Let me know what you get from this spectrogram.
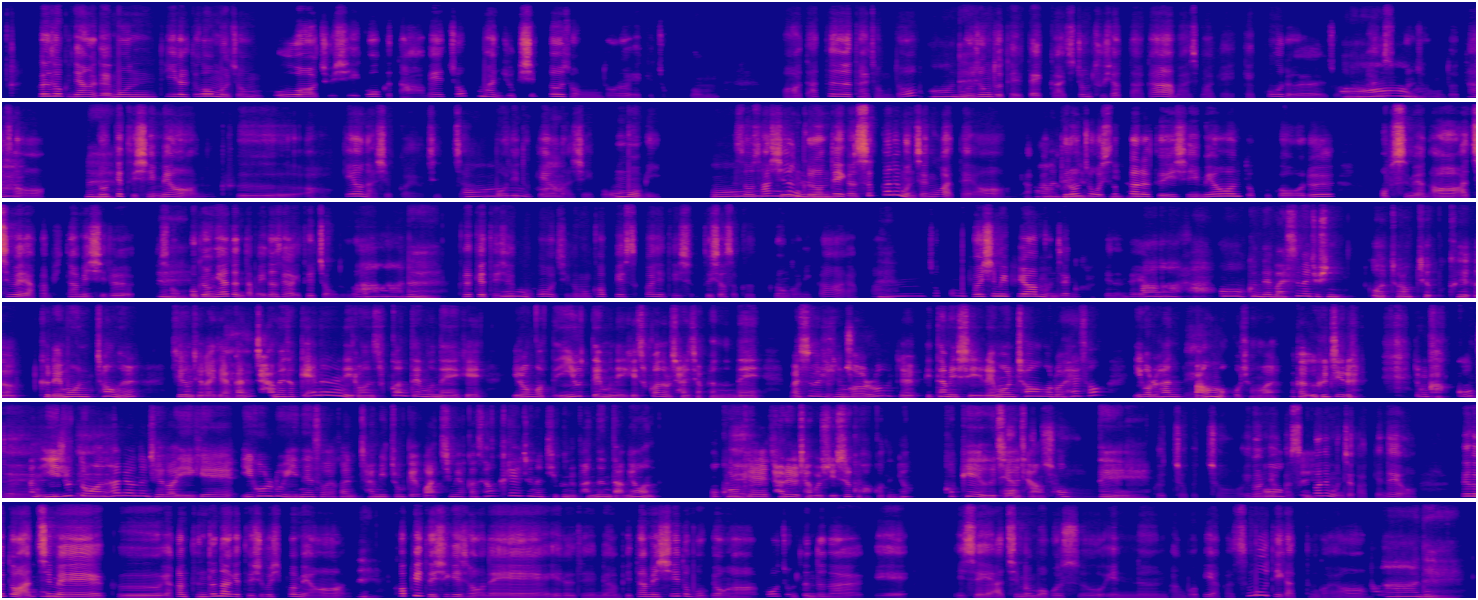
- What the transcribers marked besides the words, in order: tapping; other background noise; gasp; gasp; laughing while speaking: "의지를"
- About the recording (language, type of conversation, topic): Korean, advice, 나쁜 습관을 새롭고 건강한 습관으로 바꾸려면 어떻게 시작하고 꾸준히 이어갈 수 있을까요?
- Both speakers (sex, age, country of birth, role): female, 35-39, South Korea, user; female, 50-54, South Korea, advisor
